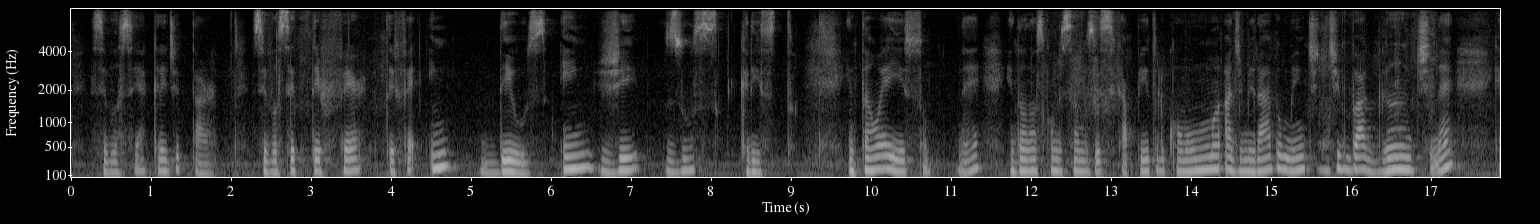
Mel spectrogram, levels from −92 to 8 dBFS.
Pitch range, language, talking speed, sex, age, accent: 145-170 Hz, Portuguese, 95 wpm, female, 40-59, Brazilian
